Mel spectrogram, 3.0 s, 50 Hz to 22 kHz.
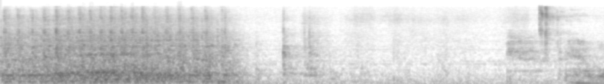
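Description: A Bernina L890 sewing machine stitches a continuous quilting meander, a loud, steady mechanical run for about a second that then cuts off, leaving faint room sounds and brief clicks.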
